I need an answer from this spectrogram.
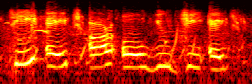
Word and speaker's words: through: yesterday you said that th ro ug H was pronounced through so why is it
